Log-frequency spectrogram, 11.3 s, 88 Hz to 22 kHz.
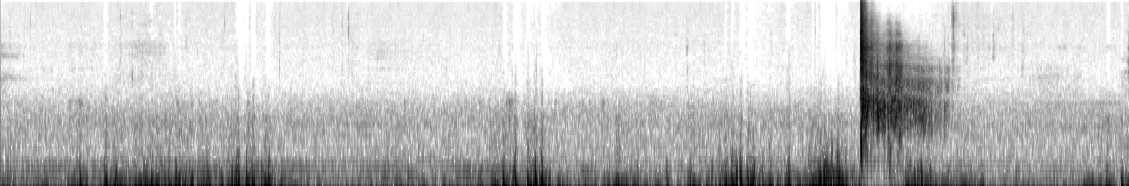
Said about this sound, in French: Glock 22 en 40.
